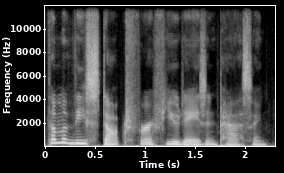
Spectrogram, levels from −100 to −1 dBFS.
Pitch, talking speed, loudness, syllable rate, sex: 200 Hz, 260 wpm, -19 LUFS, 6.0 syllables/s, female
